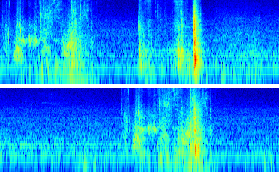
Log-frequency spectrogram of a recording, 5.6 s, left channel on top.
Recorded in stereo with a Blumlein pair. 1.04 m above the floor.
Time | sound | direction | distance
2.8 | a drawer | 55° left | 1.0 m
